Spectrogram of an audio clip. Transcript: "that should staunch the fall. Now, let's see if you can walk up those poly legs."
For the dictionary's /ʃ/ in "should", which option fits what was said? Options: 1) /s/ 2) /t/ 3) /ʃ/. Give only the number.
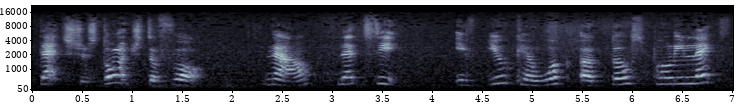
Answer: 1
